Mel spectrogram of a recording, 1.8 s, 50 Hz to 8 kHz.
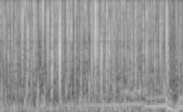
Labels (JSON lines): {"label": "biophony, cascading saw", "recorder": "SoundTrap 600 or HydroMoth"}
